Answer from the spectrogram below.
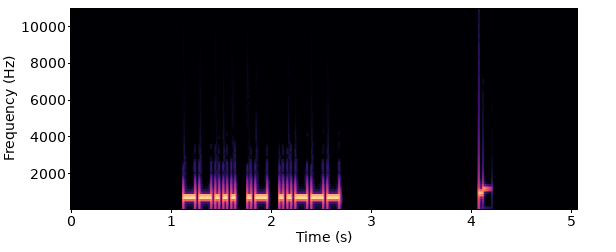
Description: Morse code, heard as a keyed tone, about 30 wpm, 700 Hz. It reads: 7A2
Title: Common Cut Numbers - 3-Digit 30wpm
